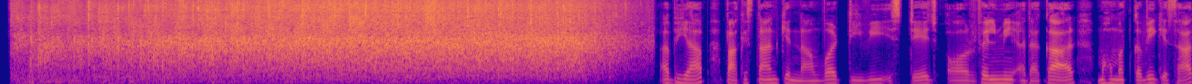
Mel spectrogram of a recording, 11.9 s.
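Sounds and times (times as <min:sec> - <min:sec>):
audience applause at the close of a stage show in Sydney: 0:00.0 - 0:06.6
speech: 0:06.6 - 0:11.9.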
